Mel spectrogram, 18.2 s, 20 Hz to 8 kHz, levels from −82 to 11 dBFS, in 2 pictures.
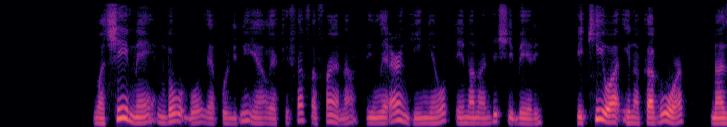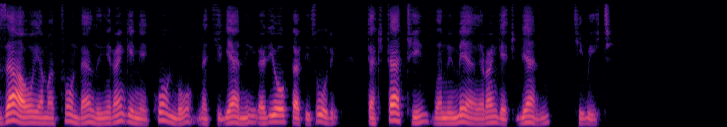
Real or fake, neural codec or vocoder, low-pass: fake; codec, 16 kHz, 0.5 kbps, FunCodec, trained on LibriTTS, 25 frames a second; 7.2 kHz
